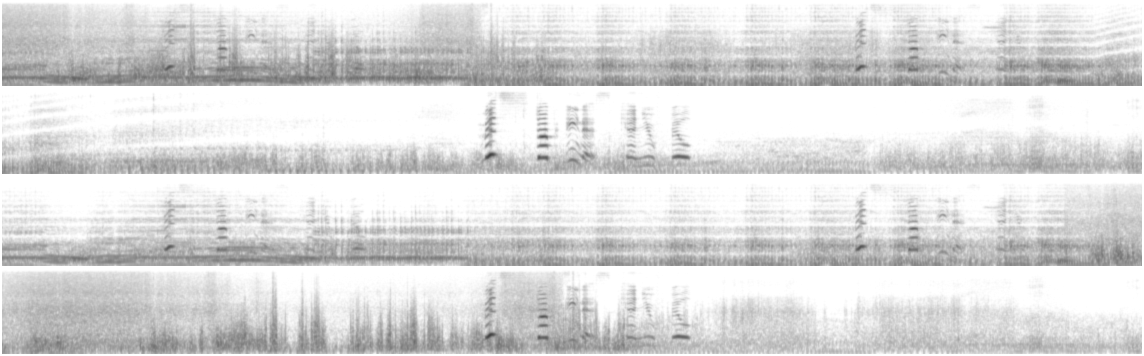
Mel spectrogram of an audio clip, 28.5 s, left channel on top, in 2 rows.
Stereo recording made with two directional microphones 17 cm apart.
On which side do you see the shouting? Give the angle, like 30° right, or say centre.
centre.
